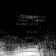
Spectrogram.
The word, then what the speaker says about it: ku: E o prefixo ku, pronunciado gu, no Zulu moderno, que indica se objeto da segunda pessoa.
